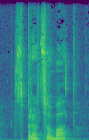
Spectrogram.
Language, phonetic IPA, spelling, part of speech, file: Czech, [ˈsprat͡sovat], zpracovat, verb, Cs-zpracovat.ogg
- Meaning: to process (computing)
